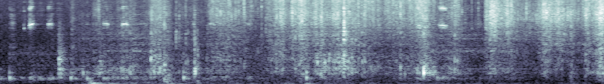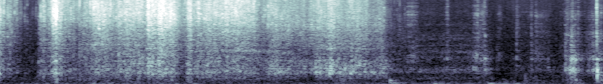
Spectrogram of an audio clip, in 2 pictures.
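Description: Clear plastic sheet crinkling and rustling as it is handled by hand, in irregular bursts that are busiest a little past the middle.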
